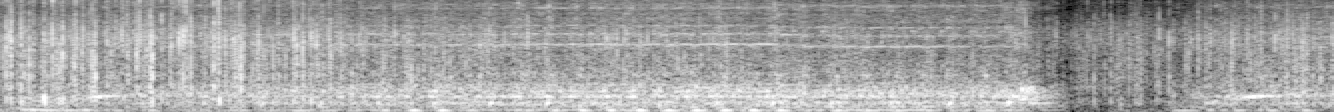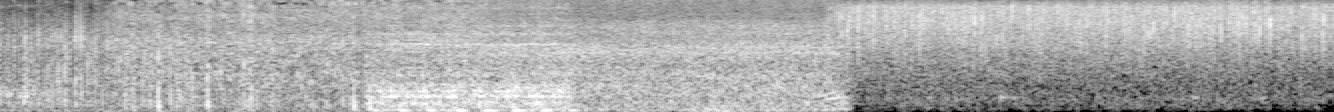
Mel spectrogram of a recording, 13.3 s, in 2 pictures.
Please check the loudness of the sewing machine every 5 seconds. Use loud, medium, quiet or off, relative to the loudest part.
loud, loud, off.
